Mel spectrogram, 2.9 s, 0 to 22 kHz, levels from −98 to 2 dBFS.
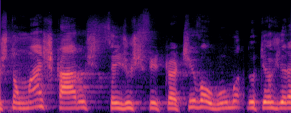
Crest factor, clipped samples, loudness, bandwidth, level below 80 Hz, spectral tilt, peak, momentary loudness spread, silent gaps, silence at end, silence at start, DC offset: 16 dB; under 0.1%; -32 LUFS; 11.5 kHz; -74 dBFS; -6 dB/octave; -16 dBFS; 5 LU; none; 0 s; 0 s; under 0.1%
